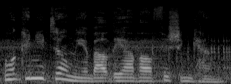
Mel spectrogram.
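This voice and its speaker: Female leader, video game, measured, dry, lowish pitch, audible ambient noise behind. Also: sing-song. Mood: dry, businesslike. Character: composed female military leader questioning her companions. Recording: clear background ambient noise.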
